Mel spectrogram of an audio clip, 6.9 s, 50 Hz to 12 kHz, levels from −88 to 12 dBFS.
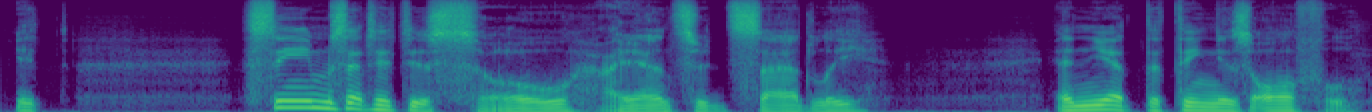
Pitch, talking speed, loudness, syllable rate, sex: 110 Hz, 130 wpm, -18 LUFS, 4.1 syllables/s, male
